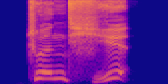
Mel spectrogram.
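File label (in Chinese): "专题", Chinese; HSK6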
